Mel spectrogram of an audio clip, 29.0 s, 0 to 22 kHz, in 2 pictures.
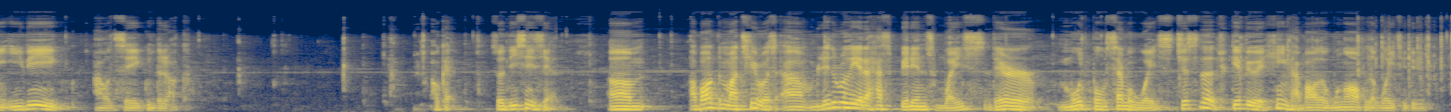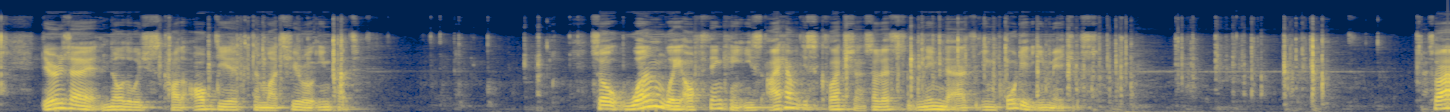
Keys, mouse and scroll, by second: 0.5-3.0 drag, 3.0-3.6 scroll down 3, 3.6 shift+middle click, 4.1-4.6 scroll up 1, 4.7-6.6 middle drag, 6.6 click, 7.6 middle click, 7.9-8.9 scroll up 4, 8.9-10.6 middle drag, 10.6 click, 12.1 ctrl+a, 19.1 middle click, 19.8 g, 20.5-22.1 middle drag, 22.1 click, 22.6 click, 22.7-25.3 drag, 25.3 BackSpace.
